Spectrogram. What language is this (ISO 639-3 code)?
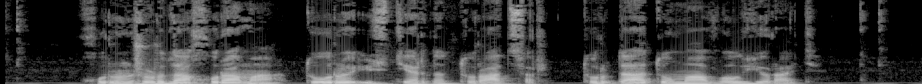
chv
